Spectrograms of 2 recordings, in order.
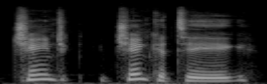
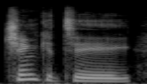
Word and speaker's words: Chincoteague: And then Chincoteague. Got it. Man, shout out to Coach Weidman for helping me with those pronunciations. Chincoteague is at Kinston Forest.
